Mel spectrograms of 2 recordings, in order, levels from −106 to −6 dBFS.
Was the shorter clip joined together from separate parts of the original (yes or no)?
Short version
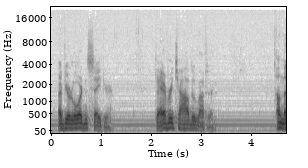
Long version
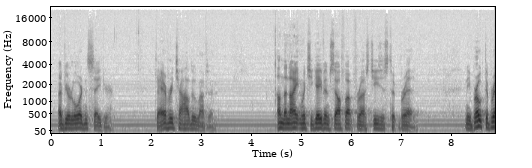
no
